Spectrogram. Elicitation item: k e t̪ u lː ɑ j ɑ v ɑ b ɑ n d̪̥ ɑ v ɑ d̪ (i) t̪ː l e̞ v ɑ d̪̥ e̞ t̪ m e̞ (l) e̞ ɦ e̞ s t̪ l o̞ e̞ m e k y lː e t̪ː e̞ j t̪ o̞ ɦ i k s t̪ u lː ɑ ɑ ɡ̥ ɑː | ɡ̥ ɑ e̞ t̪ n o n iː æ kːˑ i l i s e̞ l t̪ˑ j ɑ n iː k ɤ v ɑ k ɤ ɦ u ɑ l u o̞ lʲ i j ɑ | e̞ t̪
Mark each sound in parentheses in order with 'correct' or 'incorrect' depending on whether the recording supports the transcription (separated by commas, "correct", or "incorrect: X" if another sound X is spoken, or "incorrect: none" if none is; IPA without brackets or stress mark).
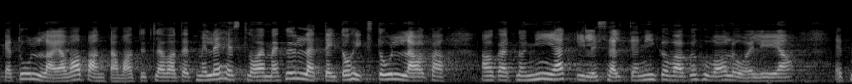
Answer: incorrect: y, correct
